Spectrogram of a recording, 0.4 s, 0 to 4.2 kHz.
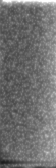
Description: snare; OctaMED SoundStudio V1

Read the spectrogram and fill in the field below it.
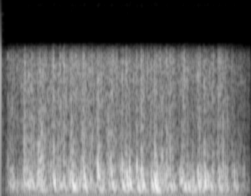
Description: HORSES; caesar

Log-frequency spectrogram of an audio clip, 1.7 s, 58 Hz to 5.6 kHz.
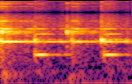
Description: Clock tick inact; NovaTerm 3.05; NovaTerm Sounds

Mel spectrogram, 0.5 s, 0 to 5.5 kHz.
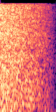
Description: TV Power Off; iPoker 2000

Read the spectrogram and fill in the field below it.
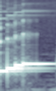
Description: Life Up; Grunt

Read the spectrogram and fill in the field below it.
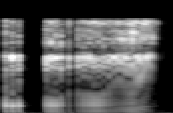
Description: thik rip, rip tear; CD Mania

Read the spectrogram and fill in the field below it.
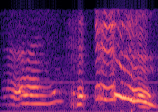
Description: Gasp; Baby Labyrinth

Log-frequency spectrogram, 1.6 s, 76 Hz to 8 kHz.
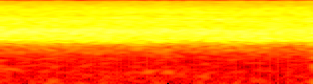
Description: Applause; Obligement9

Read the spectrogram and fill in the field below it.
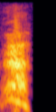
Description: Augh!; Education Publishing Concepts

